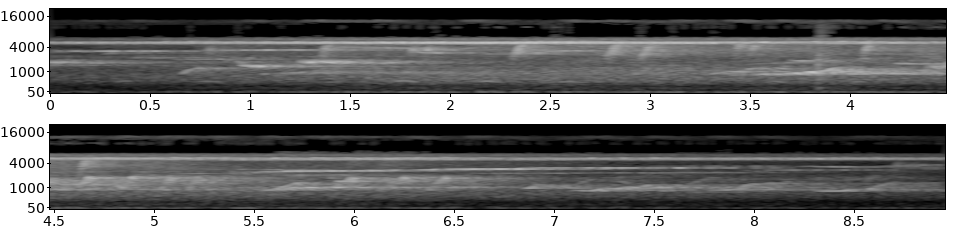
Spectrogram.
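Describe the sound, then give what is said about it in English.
Insects and birds fill a Sumatran rainforest. A continuous high, shrill insect drone runs throughout, and overlapping whistled calls, some sliding up or down in pitch, layer densely on top of it. “He shows us another spectrogram, this one he recorded in the rainforests of Sumatra.”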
